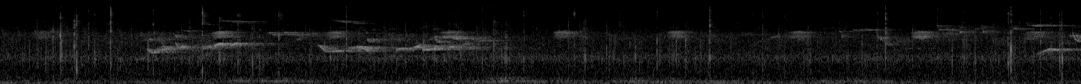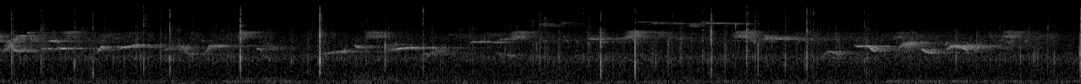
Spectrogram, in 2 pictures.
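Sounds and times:
common blackbird Turdus merula singing: 1.4 - 5.0, 7.8 - 21.2.

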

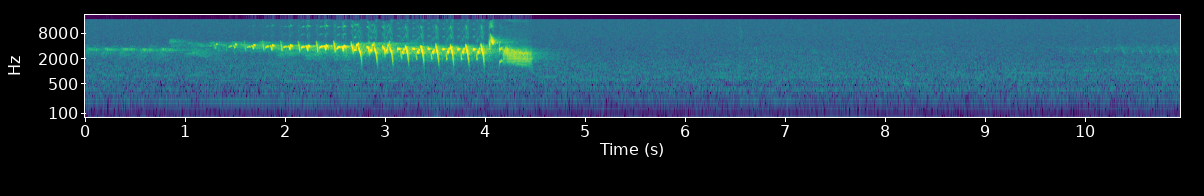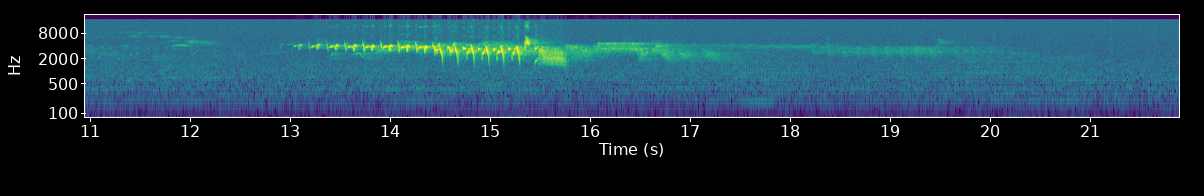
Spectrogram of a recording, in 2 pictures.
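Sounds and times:
common chaffinch song: 0.0 - 4.6, 9.8 - 20.9.

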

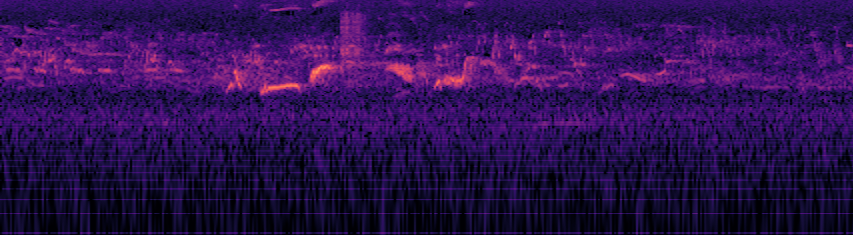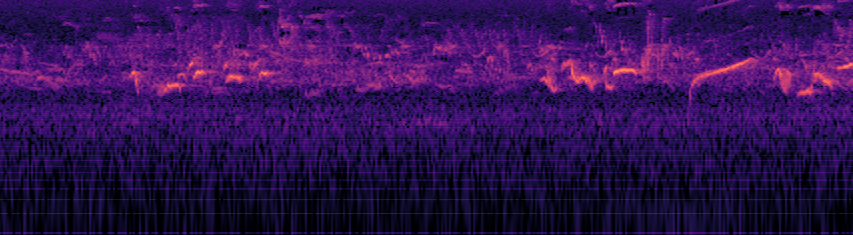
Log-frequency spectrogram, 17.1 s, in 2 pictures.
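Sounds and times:
Turdus merula singing: 0.0 - 17.0.

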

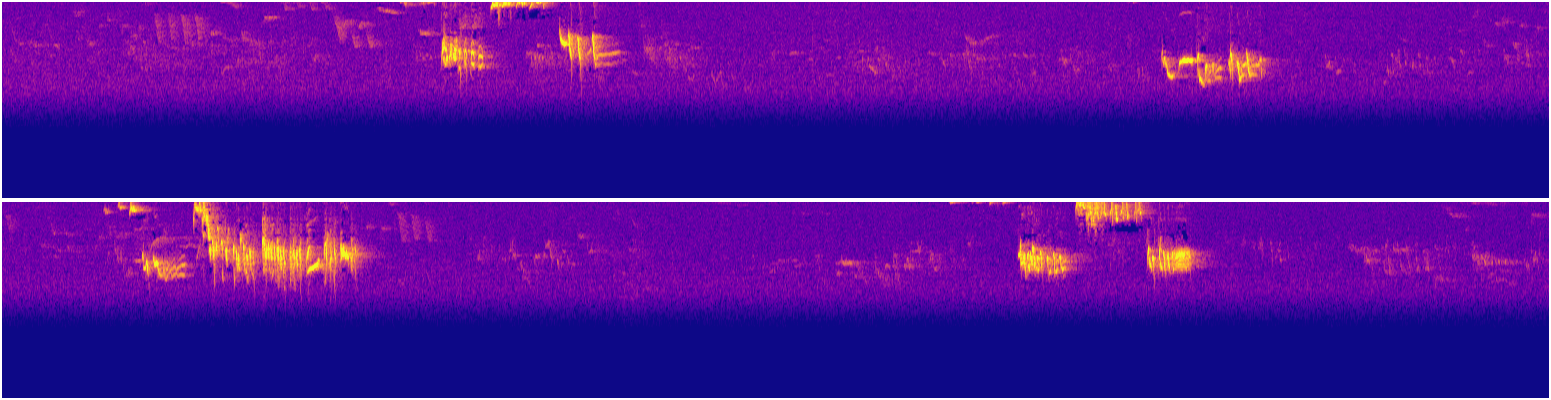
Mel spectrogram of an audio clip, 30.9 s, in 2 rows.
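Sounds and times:
European robin thin whistles and trills: 0.7 - 6.2, 11.3 - 12.7, 16.4 - 19.7, 24.9 - 27.4.

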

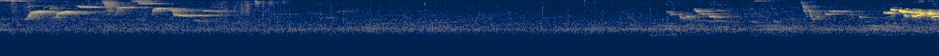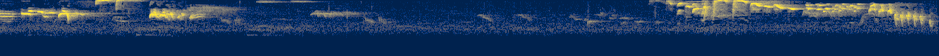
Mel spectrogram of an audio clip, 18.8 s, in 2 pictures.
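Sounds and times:
European robin singing: 0.0 - 3.6, 6.7 - 13.4, 14.2 - 18.7.

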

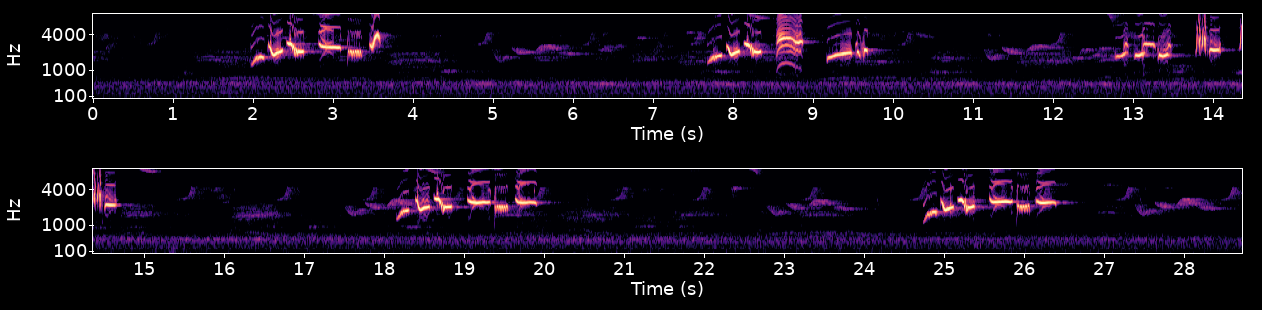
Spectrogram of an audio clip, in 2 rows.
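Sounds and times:
common blackbird singing: 2.0 - 3.8, 7.4 - 10.4, 11.2 - 15.7, 17.6 - 20.0, 24.6 - 28.6.

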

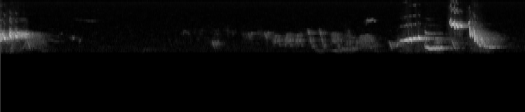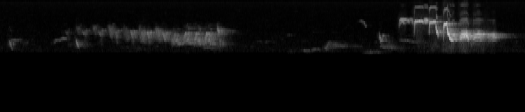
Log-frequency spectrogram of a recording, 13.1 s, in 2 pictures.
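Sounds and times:
European robin Erithacus rubecula singing high sweet whistles and jumbled trills: 0.0 - 1.2, 2.7 - 9.5, 10.2 - 13.0.

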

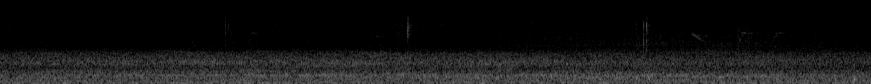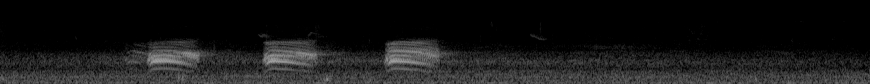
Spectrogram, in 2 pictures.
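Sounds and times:
Carrion crow Corvus corone giving short harsh caws: 10.0 - 13.4.

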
